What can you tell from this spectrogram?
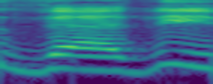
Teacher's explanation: Hujung lidah keluar pada gigi depan.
